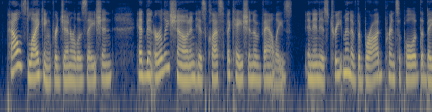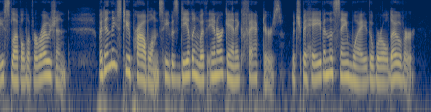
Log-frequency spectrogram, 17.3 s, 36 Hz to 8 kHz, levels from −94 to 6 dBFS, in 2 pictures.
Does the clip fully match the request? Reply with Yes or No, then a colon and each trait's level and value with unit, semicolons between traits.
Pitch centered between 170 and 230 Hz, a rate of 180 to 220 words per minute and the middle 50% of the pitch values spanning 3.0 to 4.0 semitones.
No: medium, 185 Hz; average, 165 wpm; average, 3.5 semitones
